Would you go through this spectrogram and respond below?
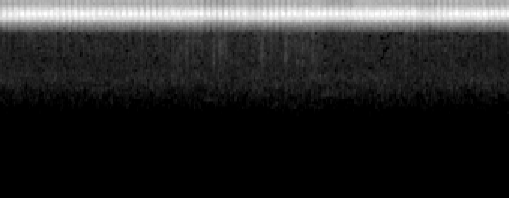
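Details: Constant high, thin cricket chirping with fast rhythmic pulses, about three per second, layered into an unbroken ringing drone at steady volume.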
